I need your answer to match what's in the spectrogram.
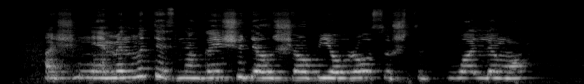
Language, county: Lithuanian, Alytus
